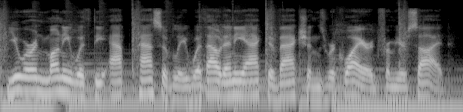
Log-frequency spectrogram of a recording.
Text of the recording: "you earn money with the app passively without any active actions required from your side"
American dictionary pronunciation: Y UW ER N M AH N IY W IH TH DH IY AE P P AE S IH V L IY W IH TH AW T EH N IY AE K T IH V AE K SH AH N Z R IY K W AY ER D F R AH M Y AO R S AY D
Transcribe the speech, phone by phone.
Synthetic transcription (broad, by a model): Y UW ER N M AH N IY W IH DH IY AE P P AE S IH V L IY W IH TH AW T EH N IY AE K T IH V AE K SH AH N Z R IY K W AY ER D F R AH M Y AO R S AY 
